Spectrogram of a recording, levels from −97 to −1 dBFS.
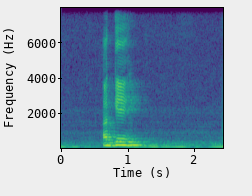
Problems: none marked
